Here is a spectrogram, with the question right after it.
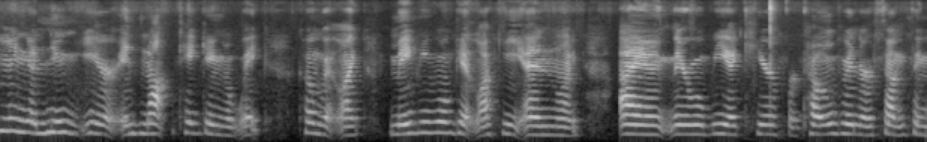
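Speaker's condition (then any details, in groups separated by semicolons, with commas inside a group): Brain injury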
